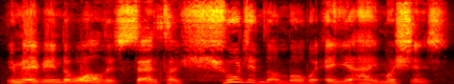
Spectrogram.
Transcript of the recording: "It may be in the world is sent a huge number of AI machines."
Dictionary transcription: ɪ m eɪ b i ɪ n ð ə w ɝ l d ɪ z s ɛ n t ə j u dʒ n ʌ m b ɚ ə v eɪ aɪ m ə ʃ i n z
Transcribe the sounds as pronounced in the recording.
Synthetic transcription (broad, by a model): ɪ m eɪ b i ɪ n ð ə w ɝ l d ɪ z s ɛ n t ə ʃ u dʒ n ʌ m b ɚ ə w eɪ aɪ m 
